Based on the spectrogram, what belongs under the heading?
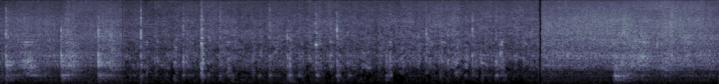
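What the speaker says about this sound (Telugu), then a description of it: "నెయ్యి వేసుకొని బాగా మిక్స్ చేసుకుంటూ ఉండాలి." Kalakand, a milk sweet mixture cooked with ghee, stirred in a pan: steady sizzling hiss with repeated scraping strokes of the spoon, close and continuous, slightly louder toward the end, no talking.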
